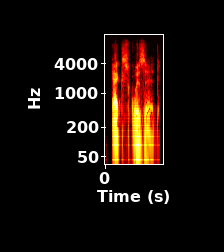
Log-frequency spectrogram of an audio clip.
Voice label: "exquisite", American

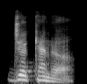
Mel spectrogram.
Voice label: "jacana", Indian

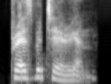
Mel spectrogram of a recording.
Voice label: "Presbyterian", Indian; Dictionary

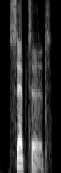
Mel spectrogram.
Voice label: "septate", British

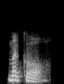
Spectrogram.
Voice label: "macaw", Indian

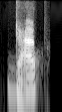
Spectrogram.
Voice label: "gap", Indian

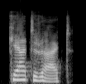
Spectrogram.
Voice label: "cataract", Indian

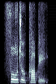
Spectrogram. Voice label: "photocopy", Indian; Dictionary

